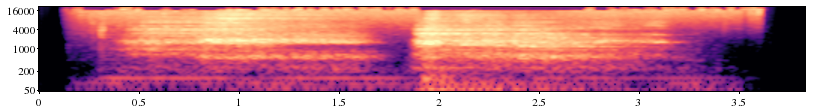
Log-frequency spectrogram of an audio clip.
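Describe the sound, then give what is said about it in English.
A person takes a deep breath: a long, soft, airy inhale, then a slightly louder, rushing exhale of similar length. No one speaks. “Good. Take a breath.”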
